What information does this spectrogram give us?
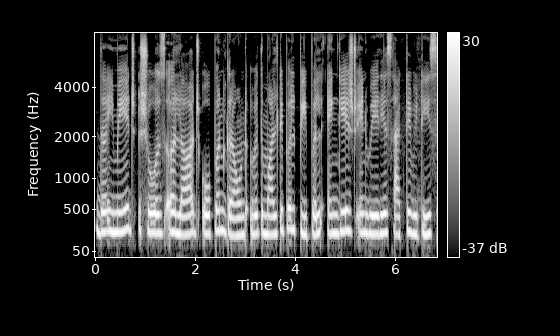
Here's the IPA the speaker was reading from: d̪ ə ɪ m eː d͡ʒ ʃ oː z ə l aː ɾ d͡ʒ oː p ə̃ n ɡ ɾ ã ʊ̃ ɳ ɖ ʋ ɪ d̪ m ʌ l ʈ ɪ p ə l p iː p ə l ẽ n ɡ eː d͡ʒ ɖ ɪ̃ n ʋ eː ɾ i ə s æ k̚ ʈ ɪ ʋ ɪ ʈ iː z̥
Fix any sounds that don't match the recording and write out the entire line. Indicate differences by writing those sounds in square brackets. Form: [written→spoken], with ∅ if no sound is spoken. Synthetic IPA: d̪ ə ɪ m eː d͡ʒ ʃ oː z ə l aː ɾ d͡ʒ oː p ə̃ n ɡ ɾ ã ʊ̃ ɳ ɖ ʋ ɪ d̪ m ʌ l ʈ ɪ p ə l p iː p ə l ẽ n ɡ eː d͡ʒ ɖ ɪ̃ n ʋ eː ɾ i ə s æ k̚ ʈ ɪ ʋ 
